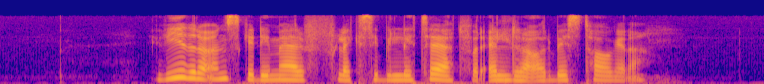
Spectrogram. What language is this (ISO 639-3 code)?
nor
